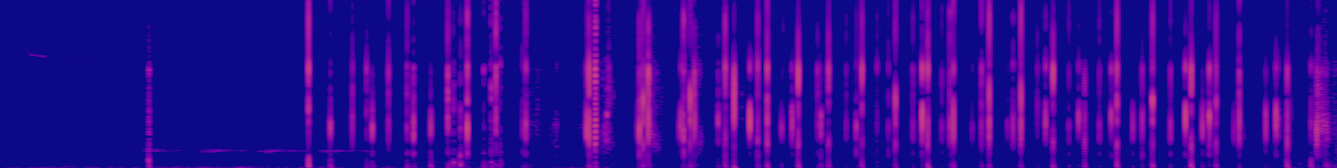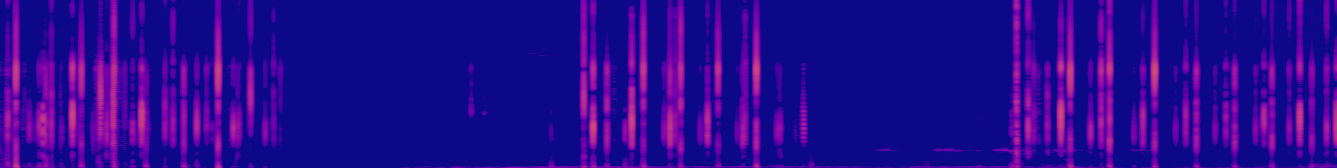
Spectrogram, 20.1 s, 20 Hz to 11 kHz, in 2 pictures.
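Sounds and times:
fingertips tapping on camera lens: 2.2s - 12.2s, 14.1s - 20.0s
scratching on microphone: 2.3s - 12.2s, 17.0s - 20.0s.

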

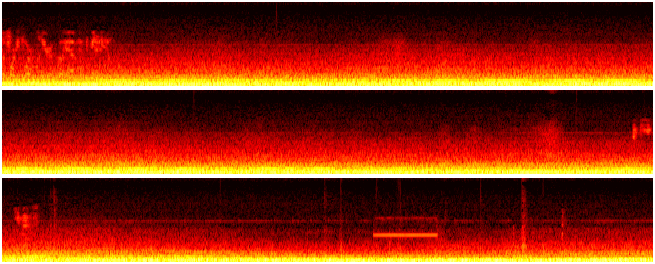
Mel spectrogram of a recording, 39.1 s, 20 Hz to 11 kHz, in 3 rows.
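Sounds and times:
road and engine noise in car: 0.0s - 39.0s.

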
